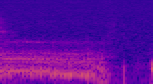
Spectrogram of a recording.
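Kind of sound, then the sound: animal, pet growling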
